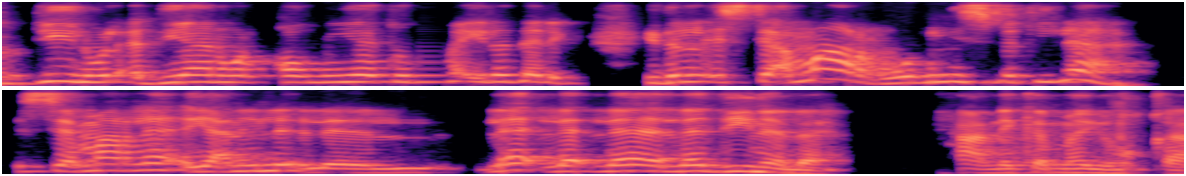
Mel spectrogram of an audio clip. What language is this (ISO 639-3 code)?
ara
